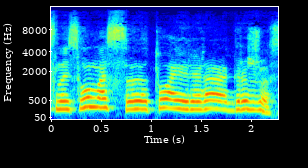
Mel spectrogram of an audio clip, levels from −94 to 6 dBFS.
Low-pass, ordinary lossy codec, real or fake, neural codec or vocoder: 14.4 kHz; MP3, 64 kbps; fake; codec, 44.1 kHz, 2.6 kbps, SNAC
